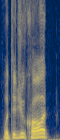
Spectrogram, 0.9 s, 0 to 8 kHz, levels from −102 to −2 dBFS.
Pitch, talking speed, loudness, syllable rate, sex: 175 Hz, 330 wpm, -14 LUFS, 7.7 syllables/s, male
